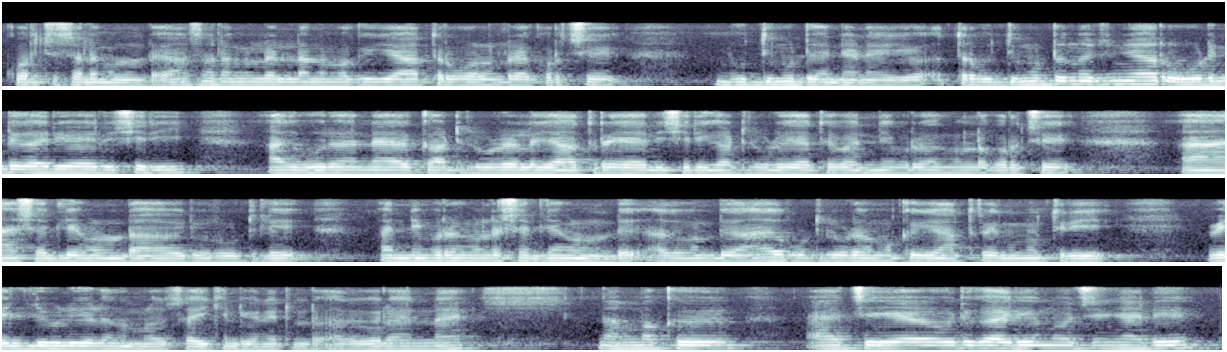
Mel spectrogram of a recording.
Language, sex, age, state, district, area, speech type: Malayalam, male, 45-60, Kerala, Palakkad, rural, spontaneous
